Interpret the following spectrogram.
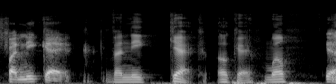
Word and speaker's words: Van Niekerk: How do you pronounce Wade Van Niekerk's name? I'm sorry, I need to know this. Wait, Fanikak.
